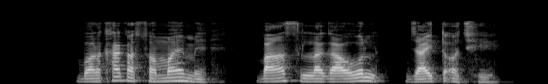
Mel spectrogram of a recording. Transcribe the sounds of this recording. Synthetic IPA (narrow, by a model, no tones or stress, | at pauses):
bəɾkʰakasəməjme | bãsləɡal | d͡ʒajt̪ət͡ʃʰi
